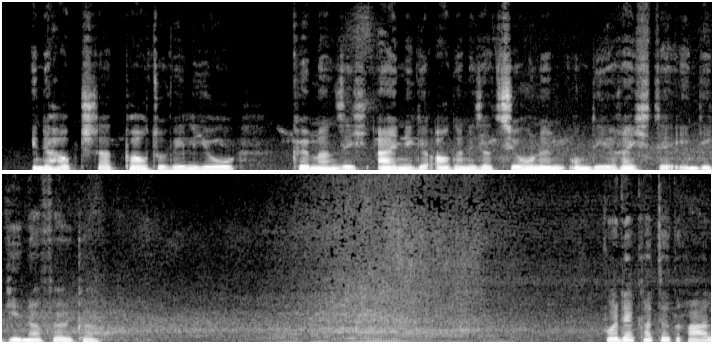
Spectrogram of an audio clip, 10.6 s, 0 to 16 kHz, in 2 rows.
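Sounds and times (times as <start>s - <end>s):
broadband road and tire noise: 0.0s - 10.6s
speech: 0.2s - 6.2s, 9.8s - 10.6s
car driving past: 4.8s - 10.6s.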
